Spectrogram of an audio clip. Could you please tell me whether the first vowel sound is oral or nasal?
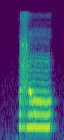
nasal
